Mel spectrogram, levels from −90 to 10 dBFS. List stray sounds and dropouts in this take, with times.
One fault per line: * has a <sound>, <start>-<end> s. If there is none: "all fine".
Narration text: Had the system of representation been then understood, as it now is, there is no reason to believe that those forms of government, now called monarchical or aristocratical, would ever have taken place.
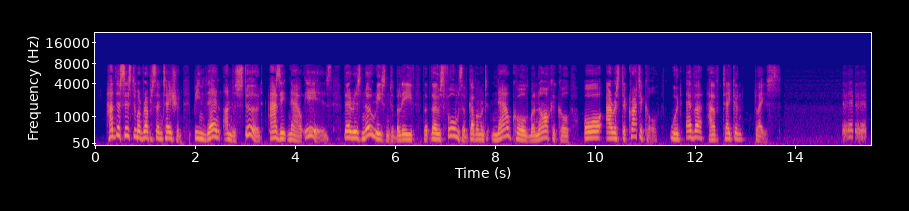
* has a laugh, 14.9-15.4 s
